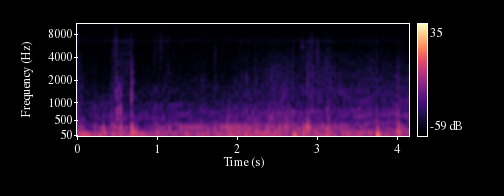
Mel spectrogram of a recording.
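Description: Harness buckles click and clatter.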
